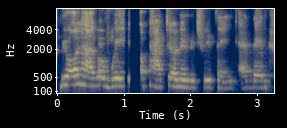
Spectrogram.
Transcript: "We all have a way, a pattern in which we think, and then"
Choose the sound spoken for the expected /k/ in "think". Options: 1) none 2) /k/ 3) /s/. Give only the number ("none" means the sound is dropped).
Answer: 2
